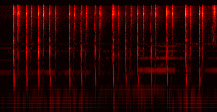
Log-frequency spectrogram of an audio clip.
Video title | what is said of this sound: Kobo Sage: In-Depth Review | this clackiness that um is present all of the time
